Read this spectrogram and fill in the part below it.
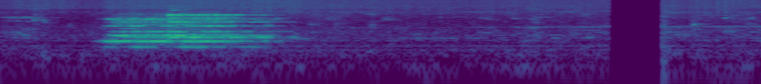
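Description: A phone rings once indoors, a bright warbling electronic tone lasting about a second, then fading to quiet room hush.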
